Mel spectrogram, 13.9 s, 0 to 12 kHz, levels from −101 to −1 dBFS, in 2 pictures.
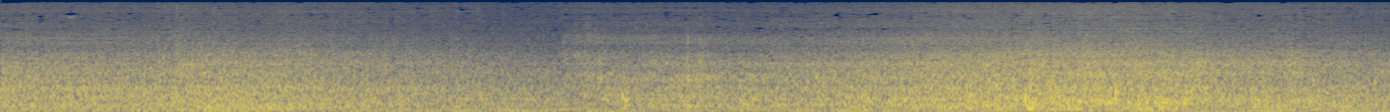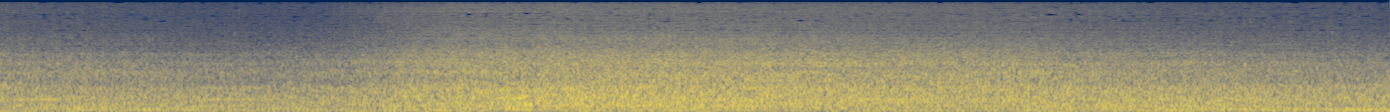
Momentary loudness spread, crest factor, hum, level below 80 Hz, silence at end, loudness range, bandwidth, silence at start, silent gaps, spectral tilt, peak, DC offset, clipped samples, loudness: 9 LU; 16 dB; none; -30 dBFS; 0 s; 6 LU; 11.5 kHz; 0 s; none; -6.5 dB/octave; 0 dBFS; 0.2%; under 0.1%; -17 LUFS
